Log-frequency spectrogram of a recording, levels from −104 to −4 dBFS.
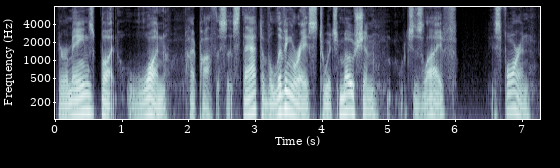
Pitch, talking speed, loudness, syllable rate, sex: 100 Hz, 150 wpm, -20 LUFS, 4.7 syllables/s, male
